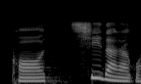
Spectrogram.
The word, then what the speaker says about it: 겉히다: 겉히다 같은 경우에는 우리가 발음을 거치다라고 하죠. 구름이 거치고 해가 났다 할 때 구름이 거치다 이렇게 발음을 합니다.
